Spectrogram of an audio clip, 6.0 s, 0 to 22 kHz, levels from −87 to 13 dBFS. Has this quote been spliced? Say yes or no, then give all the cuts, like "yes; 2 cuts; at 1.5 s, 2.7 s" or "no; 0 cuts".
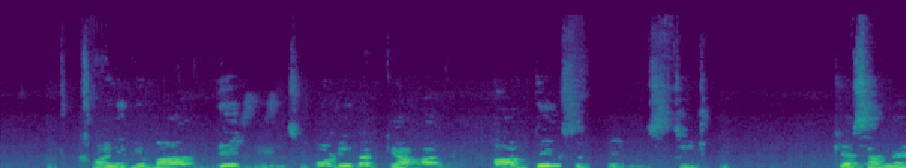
yes; 1 cut; at 3.1 s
